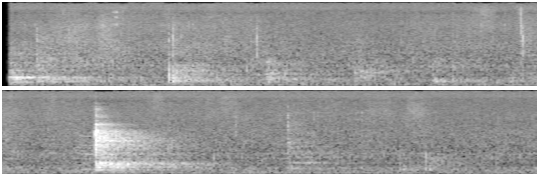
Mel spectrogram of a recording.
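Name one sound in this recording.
A cello plays sharp, accented notes that ring out in a large echoing hall.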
